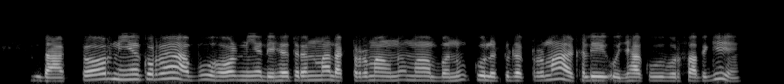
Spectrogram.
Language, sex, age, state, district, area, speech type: Santali, male, 18-30, Jharkhand, Pakur, rural, conversation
